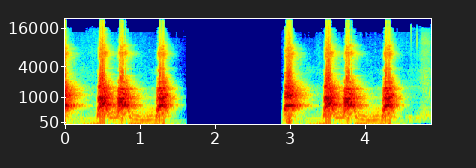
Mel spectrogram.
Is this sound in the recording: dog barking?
yes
